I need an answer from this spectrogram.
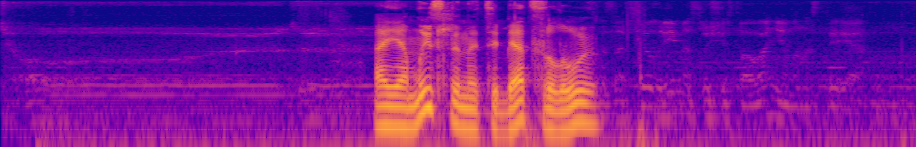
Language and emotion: Russian, positive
